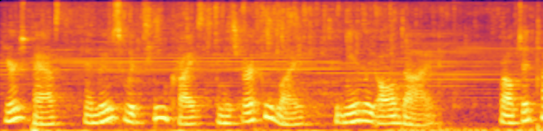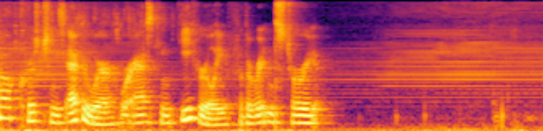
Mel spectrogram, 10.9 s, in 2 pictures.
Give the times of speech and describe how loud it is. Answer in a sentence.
The speech can be heard from 0.1 to 8.6 s, at a steady volume.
